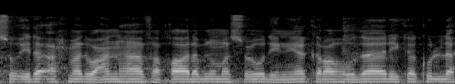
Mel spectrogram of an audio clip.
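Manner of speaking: normal talking voice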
